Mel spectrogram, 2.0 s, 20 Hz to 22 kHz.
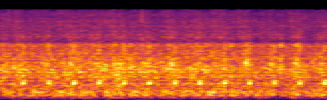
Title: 1993 Chevy rod knock pt. 2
